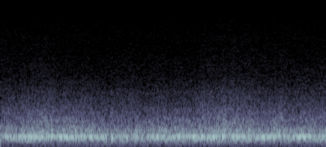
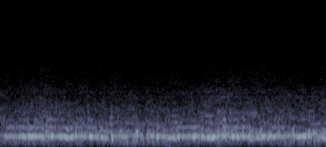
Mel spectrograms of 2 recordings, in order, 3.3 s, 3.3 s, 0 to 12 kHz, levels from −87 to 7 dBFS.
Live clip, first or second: first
